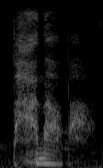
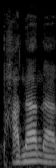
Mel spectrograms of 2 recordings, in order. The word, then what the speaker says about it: 바나바: 바나바. 발음을 잘해야 돼. 바나나 되면 안 됩니다.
